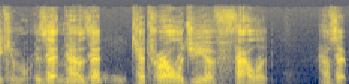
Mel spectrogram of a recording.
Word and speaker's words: Fallot: Is that tetralogy of Fallot? How's that pronounced? Fallot. Fallot? It's French.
